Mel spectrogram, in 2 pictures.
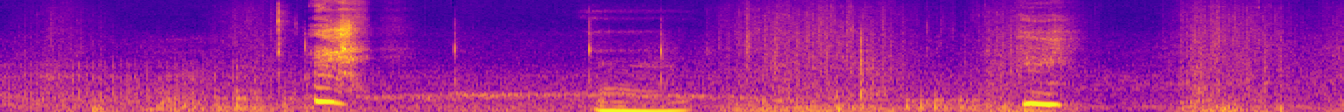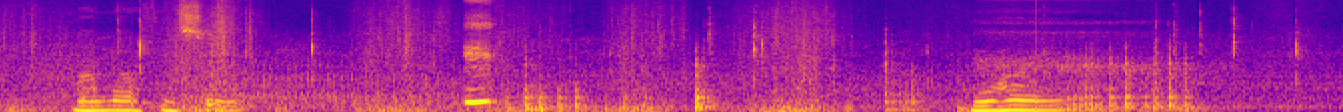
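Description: A heavy wooden crate scrapes and grinds across floorboards.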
